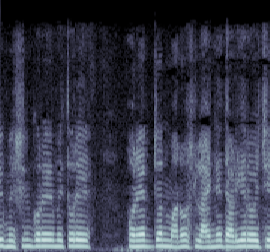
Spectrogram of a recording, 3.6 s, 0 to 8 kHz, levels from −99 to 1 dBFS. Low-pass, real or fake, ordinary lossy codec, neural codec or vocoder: 7.2 kHz; real; AAC, 32 kbps; none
